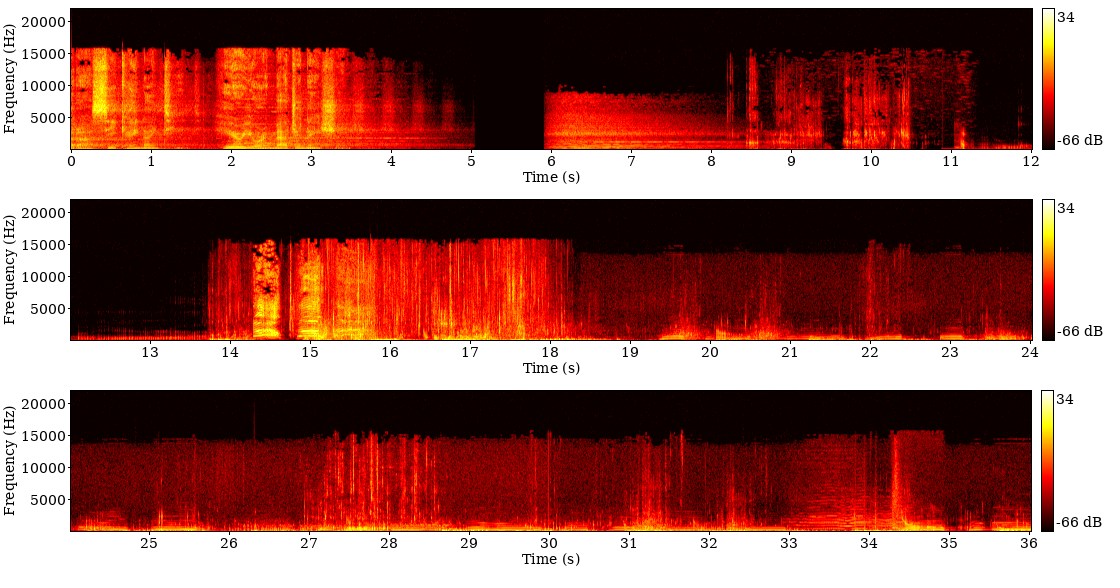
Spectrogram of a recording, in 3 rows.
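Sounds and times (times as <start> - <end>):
cartoon stomach gurgling: 8.2 - 36.0.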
